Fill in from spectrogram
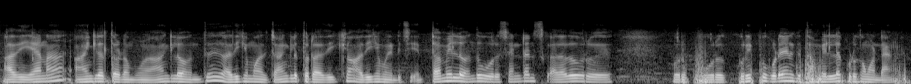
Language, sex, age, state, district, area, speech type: Tamil, male, 18-30, Tamil Nadu, Mayiladuthurai, urban, spontaneous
